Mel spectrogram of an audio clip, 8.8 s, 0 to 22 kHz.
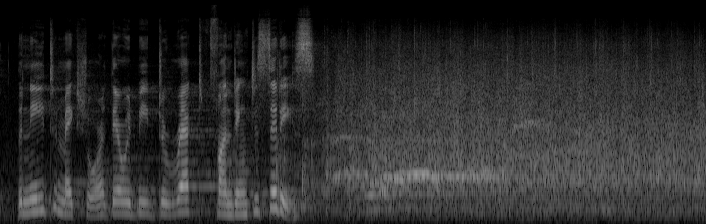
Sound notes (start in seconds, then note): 3.9 crowd clapping and cheering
